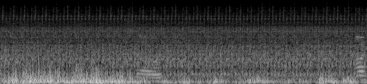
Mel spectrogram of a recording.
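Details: Mini F55 1.5 diesel with intermittent no-start, after checking starter cabling (alternator belt and tensioner recently replaced): diesel settles into a steady, even idle after starting, no misfire or stumble; runs normally for now.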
